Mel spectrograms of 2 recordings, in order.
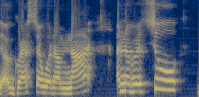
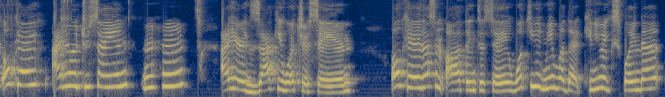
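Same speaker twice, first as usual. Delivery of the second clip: higher-pitched, measured composure; composed response; 6 semitones higher than usual. Acted. Answering a coworker's slick remark, composed. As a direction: play unruffled, pitched up from usual talk. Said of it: "when you remain calm".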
